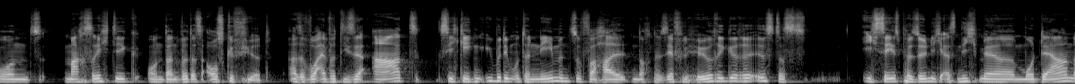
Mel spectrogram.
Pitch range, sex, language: 115-135 Hz, male, German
